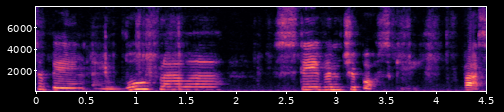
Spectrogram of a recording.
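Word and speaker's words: Chbosky: um the perks Are Being a Wallflower Steven chiosi that's how you say it it's got it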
